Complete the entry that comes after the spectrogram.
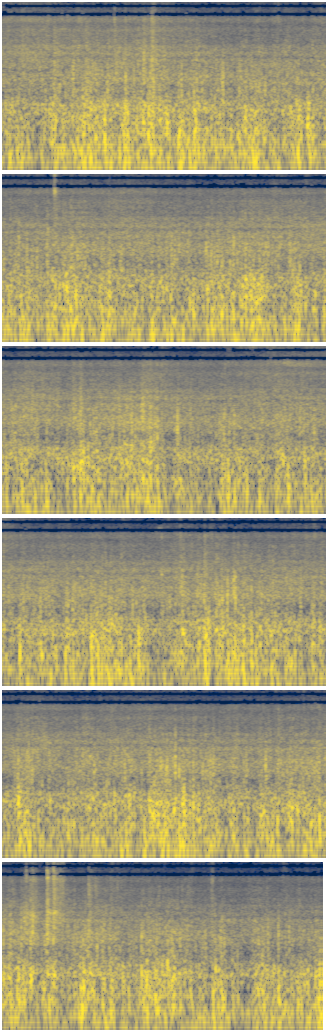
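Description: Steady wind buffeting the microphone at the open window of a moving passenger train, over the rumble of the carriage running on the rails.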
